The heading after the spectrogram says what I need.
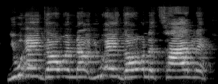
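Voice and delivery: ordinary talk, nothing marked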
